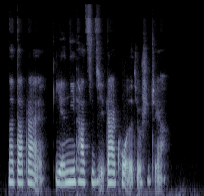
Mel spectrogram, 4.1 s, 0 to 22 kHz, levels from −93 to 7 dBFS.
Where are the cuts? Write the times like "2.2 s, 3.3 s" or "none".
1.0 s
